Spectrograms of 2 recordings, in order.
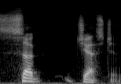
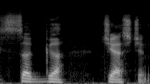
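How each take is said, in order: First: The first G is held, not released. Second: The first G is fully released. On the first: The speaker calls it right. "You don't let the first G go, though" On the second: The speaker calls it wrong. "You don't say suggestion"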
